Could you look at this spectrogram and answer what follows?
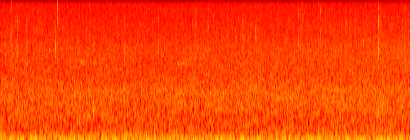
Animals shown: forest ambience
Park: Marsh-Billings-Rockefeller National Historical Park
